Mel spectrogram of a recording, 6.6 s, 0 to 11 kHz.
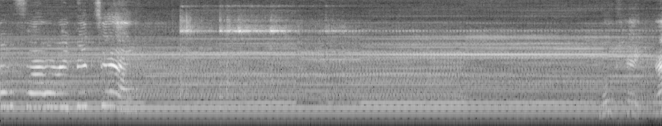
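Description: A Mockmill 100 grain mill runs on after grinding rice flour, a steady electric motor hum with sustained tonal whine, fairly close. Brief rubbing and clatter come at the start and end.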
